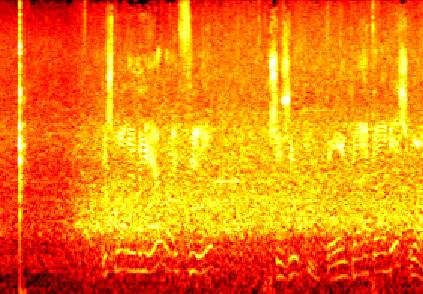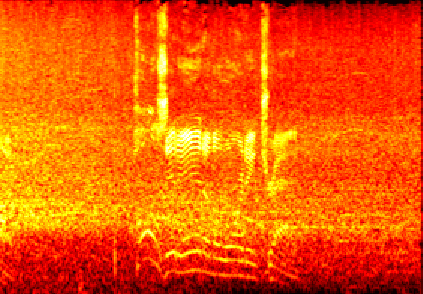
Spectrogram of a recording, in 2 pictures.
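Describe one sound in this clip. A crowd cheers loudly and slowly settles.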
